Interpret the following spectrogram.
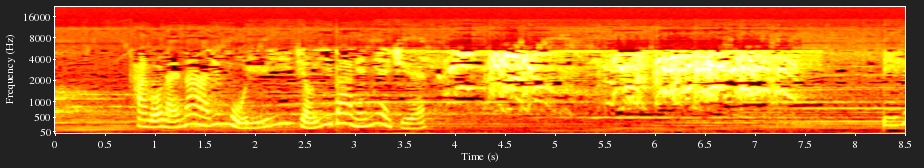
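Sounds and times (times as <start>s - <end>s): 
speech: 0.8s - 4.1s, 8.3s - 8.4s
Falkland Islands wolf call: 3.9s - 7.7s.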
